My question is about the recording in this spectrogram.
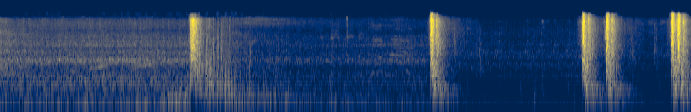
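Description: Heavy gunfire over a steady low vehicle rumble. One shot comes about three seconds in and a louder one at about six and a half seconds, then two shots a third of a second apart near the end, each ringing off briefly.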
